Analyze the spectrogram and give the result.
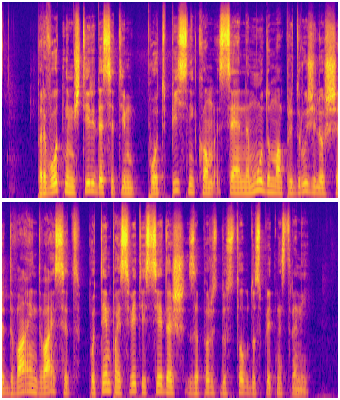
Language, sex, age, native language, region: Slovenian, male, 18-29, Slovenian, Pomurje region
